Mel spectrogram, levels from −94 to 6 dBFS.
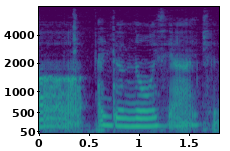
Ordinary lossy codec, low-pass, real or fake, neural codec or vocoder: none; none; fake; codec, 16 kHz, 16 kbps, FreqCodec, larger model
